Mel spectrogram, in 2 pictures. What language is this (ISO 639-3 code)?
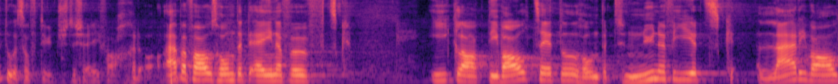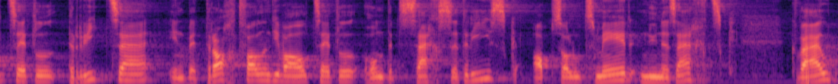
gsw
